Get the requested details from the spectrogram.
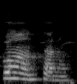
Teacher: você não abre muito a boca para pronunciar o pam pam você abre mas não abre como em PA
